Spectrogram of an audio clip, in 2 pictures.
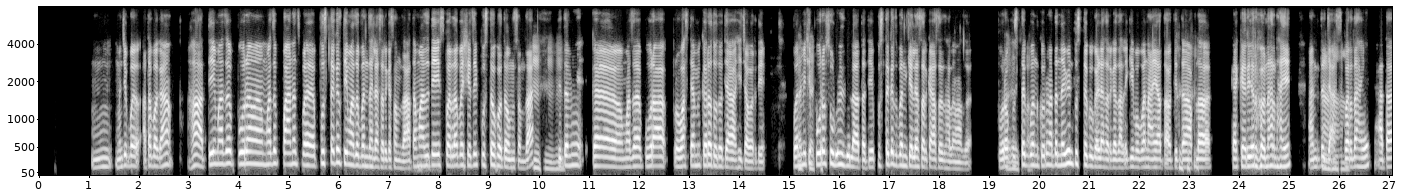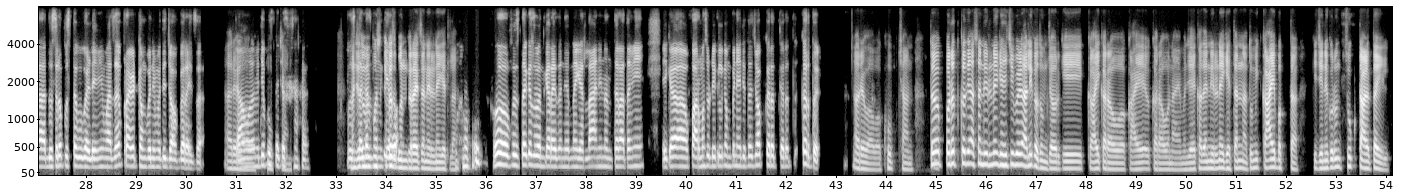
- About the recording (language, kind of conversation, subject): Marathi, podcast, एखादा निर्णय चुकीचा ठरला तर तुम्ही काय करता?
- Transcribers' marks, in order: tapping; other background noise; other noise; chuckle; laughing while speaking: "काय करियर होणार नाही"; in English: "प्रायव्हेट"; chuckle; chuckle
